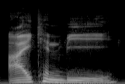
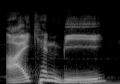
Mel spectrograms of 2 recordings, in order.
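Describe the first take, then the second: No difference in how they are said.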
